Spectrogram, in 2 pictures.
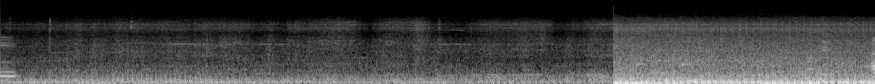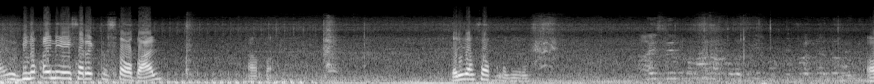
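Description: A motorbike engine idles with a low rumble.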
